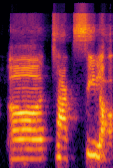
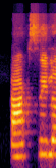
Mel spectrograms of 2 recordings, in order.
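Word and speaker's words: Taxila: சோ பாருங்க, டாக்ஸிலா R Takshashila எப்படினாலும் சொல்லிக்கலாம். டாக்ஸிலா அப்படிங்கிறது இங்கிலீஷ்ல அதை ப்ரொனவுன்ஸ் பண்றது.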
